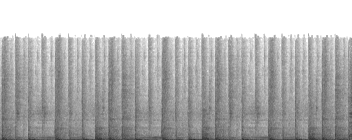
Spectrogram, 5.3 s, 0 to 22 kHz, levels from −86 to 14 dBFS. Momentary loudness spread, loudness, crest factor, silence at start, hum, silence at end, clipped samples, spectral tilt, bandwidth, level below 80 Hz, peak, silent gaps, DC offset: 4 LU; -15 LUFS; 14 dB; 0 s; none; 0 s; under 0.1%; -4.5 dB/octave; 17 kHz; -18 dBFS; 0 dBFS; none; under 0.1%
